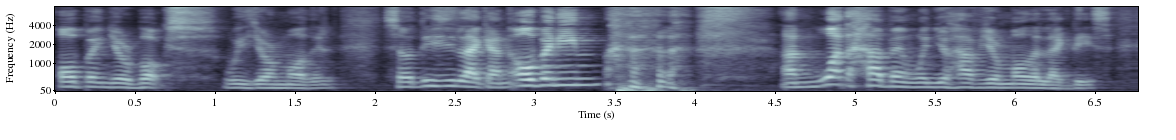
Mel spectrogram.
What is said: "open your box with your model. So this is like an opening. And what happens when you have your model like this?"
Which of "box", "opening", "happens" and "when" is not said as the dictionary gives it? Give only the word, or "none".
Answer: happens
